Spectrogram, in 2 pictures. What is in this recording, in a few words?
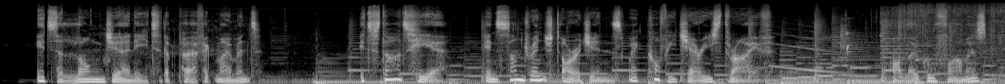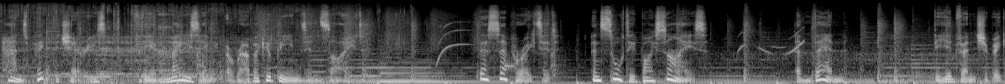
explainer video young UK male voice over; Emmi Caffè Latte One Bean Around the World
